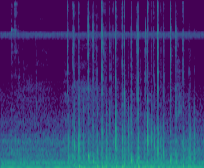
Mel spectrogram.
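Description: Computer keyboard typing a terminal command: quick, irregular key clicks starting about a second in, fairly faint.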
